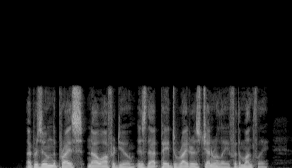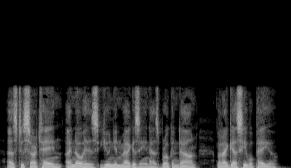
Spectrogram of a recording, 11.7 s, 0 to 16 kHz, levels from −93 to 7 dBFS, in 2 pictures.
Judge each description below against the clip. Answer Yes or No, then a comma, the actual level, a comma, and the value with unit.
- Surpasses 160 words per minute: Yes, average, 175 wpm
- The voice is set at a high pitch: No, low, 110 Hz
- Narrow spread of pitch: Yes, narrow, 2.2 semitones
